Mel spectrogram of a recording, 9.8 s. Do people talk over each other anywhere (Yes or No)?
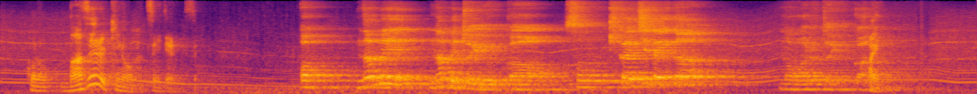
No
